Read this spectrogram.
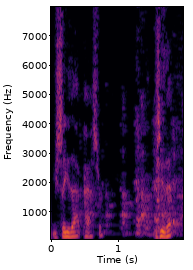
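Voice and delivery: lightly imitated Southern accent. Brian asks his pastor about the flood, imitated Southern accent. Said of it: "In, in, in Southern accent".

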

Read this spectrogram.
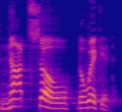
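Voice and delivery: "Not" hit loud, the line slowed right down; slow, heavy "Not so the wicked"; emphatic. Shown as a demonstration. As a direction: pound out "Not so" to the congregation. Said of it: "very emphatic here".

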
